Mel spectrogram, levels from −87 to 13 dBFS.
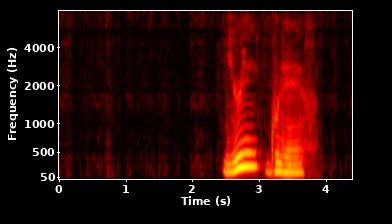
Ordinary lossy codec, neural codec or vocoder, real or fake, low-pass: none; codec, 16 kHz, 4.8 kbps, FACodec; fake; none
